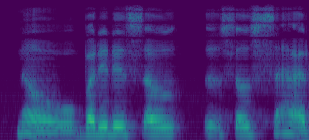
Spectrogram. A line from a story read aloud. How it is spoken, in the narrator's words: replied Mamma, her voice trembling with emotion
